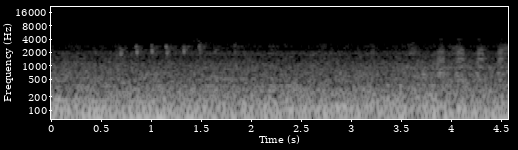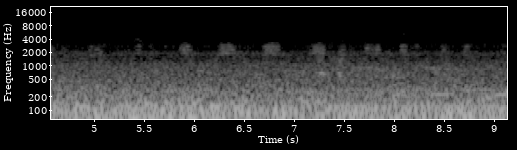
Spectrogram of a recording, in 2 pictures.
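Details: Morning ducks at the Jardin aux Canards pond in Monaco, swimming: repeated short, nasal quacks in loose bursts, several per second at times, spread through the recording above constant low water ambience and distant rumble.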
